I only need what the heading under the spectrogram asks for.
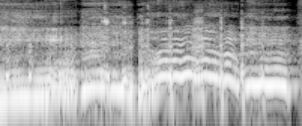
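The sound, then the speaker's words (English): A person imitates a gamer hunched over a screen in the dark, with strained groaning and heavy breathing, a continuous run of loud, wavering moans that rise and fall in pitch for about three seconds, with no words. “Breathing Die. Heavy, sweating.”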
